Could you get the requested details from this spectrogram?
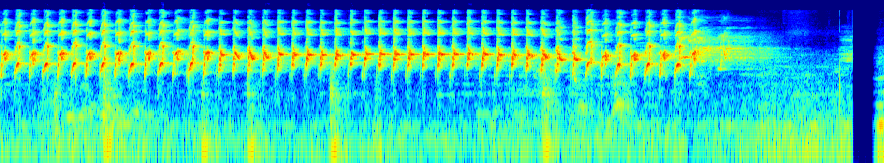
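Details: Lovebird ngekek used to coax other lovebirds into singing: a long, regular, high trill of rapid chattering pulses for about five seconds, then it stops abruptly, leaving faint room noise.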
